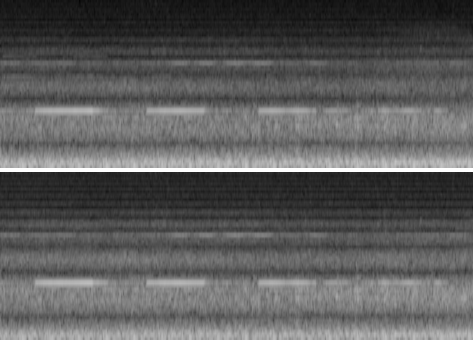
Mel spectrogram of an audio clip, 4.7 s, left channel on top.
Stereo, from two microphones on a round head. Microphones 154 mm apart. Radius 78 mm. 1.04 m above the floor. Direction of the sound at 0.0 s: 45° right (ahead or behind).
